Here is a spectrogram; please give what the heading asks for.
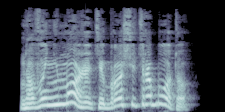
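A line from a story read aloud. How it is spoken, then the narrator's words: Exclaiming. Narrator (Russian): воскликнул начальник станции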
